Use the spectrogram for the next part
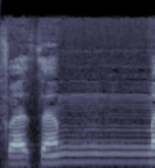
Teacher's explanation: میم کے اوپر شد تھی تو اس کو دو حرکت کے برابر غنہ کرنا تھا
